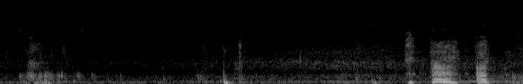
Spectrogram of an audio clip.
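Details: Standard Poodle pup and a Havanese-mix dog mouthing off during morning play indoors: low rumbling growls, then a few short loud harsh bursts near the end.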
